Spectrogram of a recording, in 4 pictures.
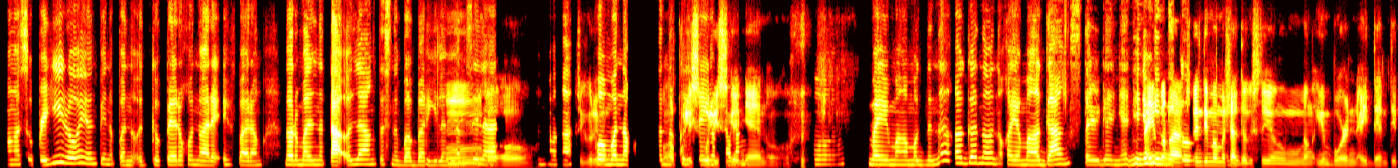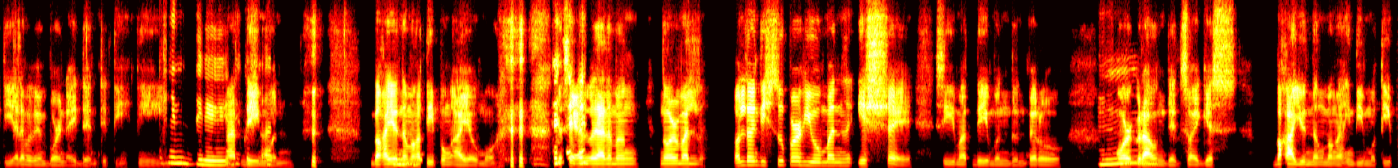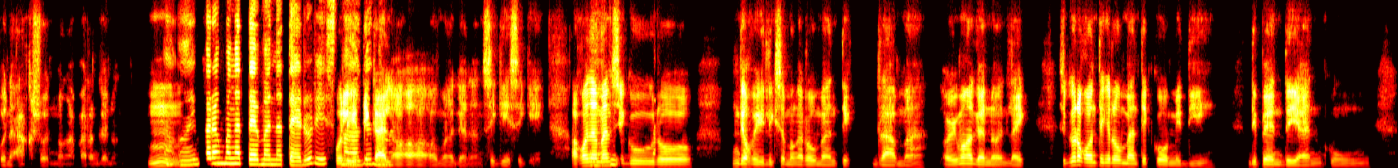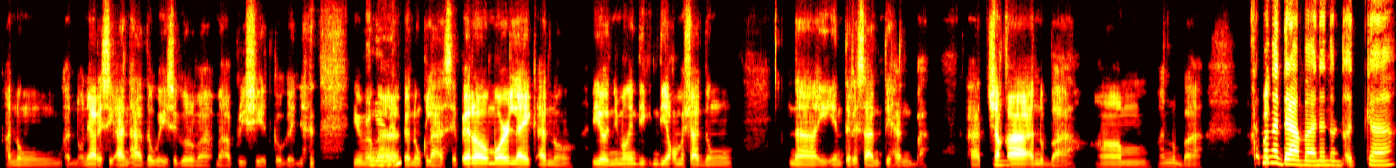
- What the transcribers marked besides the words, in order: in English: "cliche"; chuckle; other background noise; laughing while speaking: "yun yung"; chuckle; laugh; chuckle; unintelligible speech; laughing while speaking: "ganiyan"; tapping
- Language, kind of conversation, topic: Filipino, unstructured, Ano ang huling pelikulang talagang nagpasaya sa’yo?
